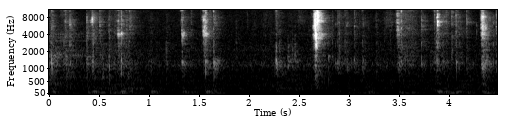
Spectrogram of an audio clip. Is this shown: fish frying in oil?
no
